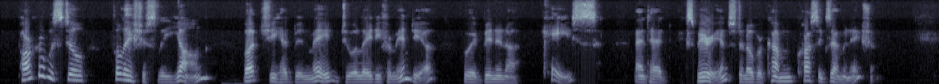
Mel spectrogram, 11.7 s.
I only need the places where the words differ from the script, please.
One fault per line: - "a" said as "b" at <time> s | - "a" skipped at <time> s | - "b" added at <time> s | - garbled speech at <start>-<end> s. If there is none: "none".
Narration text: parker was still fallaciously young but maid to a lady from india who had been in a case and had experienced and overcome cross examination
- "she had been" added at 3.3 s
